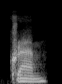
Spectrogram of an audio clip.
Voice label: "cram", Indian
